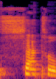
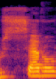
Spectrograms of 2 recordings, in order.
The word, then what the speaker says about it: settle: a quieter life to settle down s-e-t-t-l-e though we pronounce it like it's D's we say settle but it's settle there's two T's so you'll hear settle or settle well there you have it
